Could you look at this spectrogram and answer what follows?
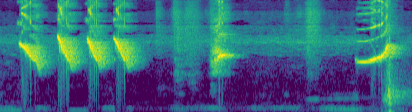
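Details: Oriental magpie-robin, East Java black-breasted form, giving four quick downslurred notes in a row, a pause, then a clear rising whistle and a final upward sweep, in a quiet setting.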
